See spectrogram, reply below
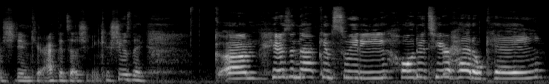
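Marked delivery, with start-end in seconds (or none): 2.2-5.4 higher, slow, falsely soothing voice; a light mock of an insincere sweet secretary; fake-sweet secretary. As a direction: sound caring while not caring. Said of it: "acted like she cared".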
